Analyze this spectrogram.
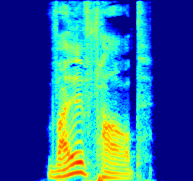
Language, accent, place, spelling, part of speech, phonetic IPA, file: German, Germany, Berlin, wallfahrt, verb, [ˈvalˌfaːɐ̯t], De-wallfahrt.ogg
- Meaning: inflection of wallfahren: 1. second-person plural present 2. third-person singular present 3. plural imperative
